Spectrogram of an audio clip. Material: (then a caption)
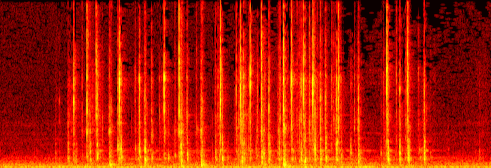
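Plastic. Rapid key taps made with the fingertips of both hands on a full-size backlit mechanical computer keyboard with plastic keycaps. Each press gives a short, sharp, bright click that dies away almost at once, over a faint steady low hum.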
